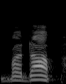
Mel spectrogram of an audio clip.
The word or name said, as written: madAp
